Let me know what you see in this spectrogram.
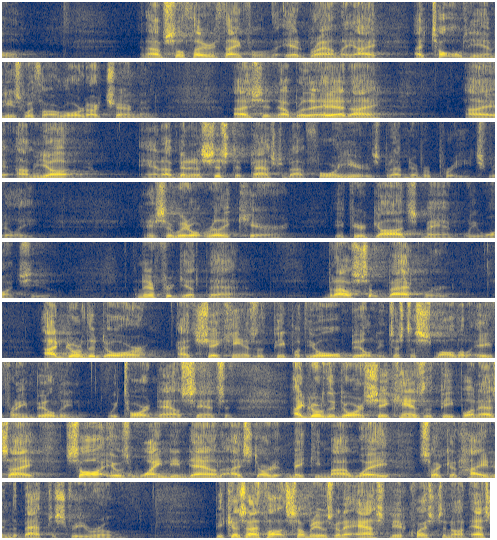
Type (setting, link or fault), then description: setting, large echoing room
